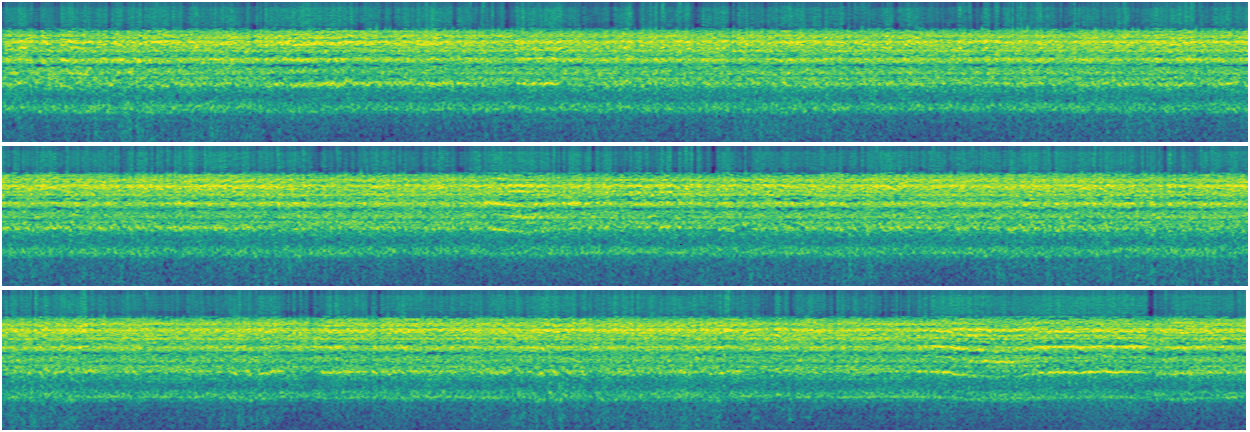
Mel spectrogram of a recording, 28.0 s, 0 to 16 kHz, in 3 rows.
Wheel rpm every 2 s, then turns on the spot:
220, 230, 230, 230, 230, 230, 230, 230, 230, 230, 230, 230, 230, 230.
none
